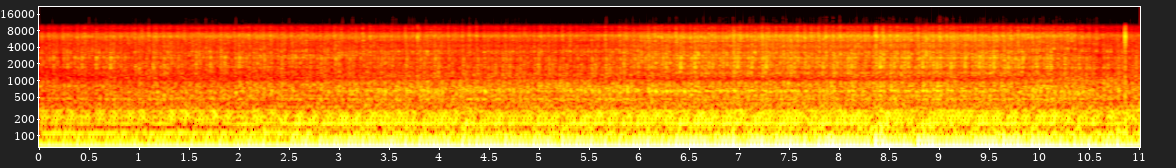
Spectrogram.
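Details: Isuzu I-Mark idling evenly after replacing the squealing fan belt with a new one: steady low idle with a regular beat around four per second, no squeal or knock; normal idle.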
